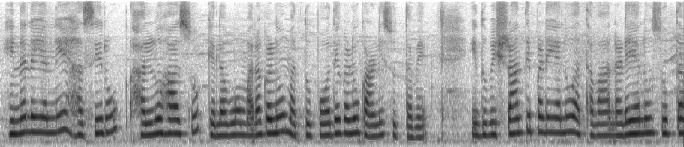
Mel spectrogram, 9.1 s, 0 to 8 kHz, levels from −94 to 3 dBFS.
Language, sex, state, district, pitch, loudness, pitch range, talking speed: Kannada, female, Karnataka, Bangalore, 275 Hz, -16 LUFS, 245-295 Hz, 100 wpm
